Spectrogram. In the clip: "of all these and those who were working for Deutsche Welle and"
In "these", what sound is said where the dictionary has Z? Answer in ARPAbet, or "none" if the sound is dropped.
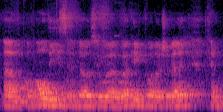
Z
